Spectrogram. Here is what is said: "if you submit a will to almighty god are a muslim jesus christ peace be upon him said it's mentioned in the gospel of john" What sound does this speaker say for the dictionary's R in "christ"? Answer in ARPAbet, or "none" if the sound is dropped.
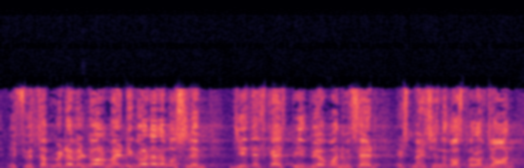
none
